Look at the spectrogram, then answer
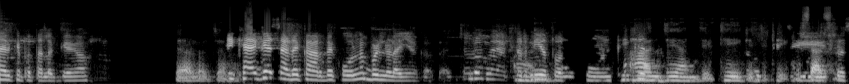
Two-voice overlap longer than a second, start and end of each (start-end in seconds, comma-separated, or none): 6.3-8.0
